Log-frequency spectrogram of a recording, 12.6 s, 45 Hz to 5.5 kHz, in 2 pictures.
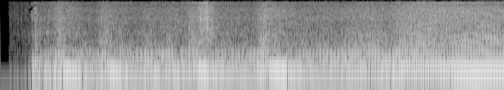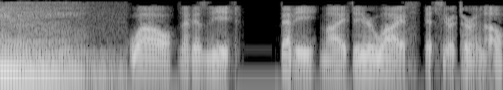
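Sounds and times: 
new motorcycle engine starting and revving: 0:00.3 - 0:07.9
speech: 0:08.0 - 0:12.5.

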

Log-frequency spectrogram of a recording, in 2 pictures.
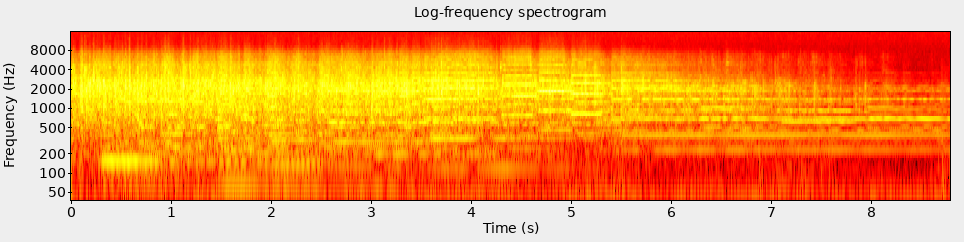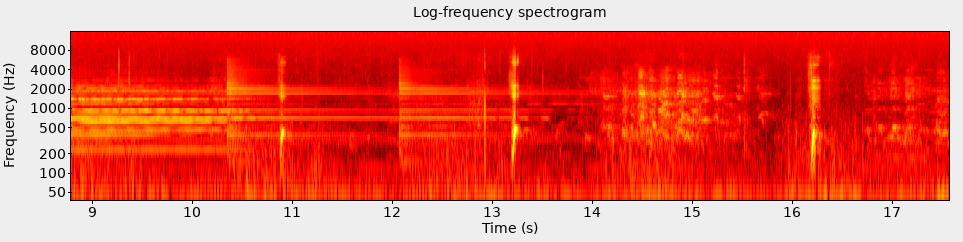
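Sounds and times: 
sustained tones: 0:00.0 - 0:15.2
hiccups: 0:13.1 - 0:13.5, 0:16.1 - 0:16.5
laughter: 0:14.0 - 0:15.9, 0:16.7 - 0:17.5.

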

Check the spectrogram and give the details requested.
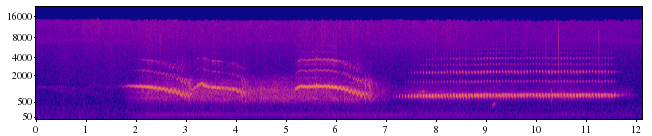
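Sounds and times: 
screech owl quavering whinnies and monotone trill: 0:00.0 - 0:12.0.

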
